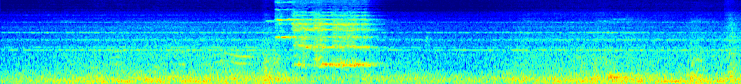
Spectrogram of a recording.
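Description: Vande Bharat Express electric multiple unit running past along the platform: a steady rumble of coaches and wheels on the rails under a thin high steady whine. A loud hiss rises for about a second, three seconds in.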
